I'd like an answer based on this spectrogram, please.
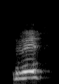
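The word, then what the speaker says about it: read: ரீட், ரெட், ரெட் அப்படின்னு சொல்லுவோம் இல்லையா? சோ இப்ப நம்ம வந்து ரீட்னு சொல்றோம். இதோட பாஸ்ட் என்னது? இதுக்கு பேரு ரெட் அப்படின்னு நம்ம ப்ரொனவுன்ஸ் பண்ணணும். வேர்ட்ஸோட ஸ்பெல்லிங் சேம், ஆனா ப்ரொனன்சியேஷன் இஸ் டிஃப்ரெண்ட்.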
